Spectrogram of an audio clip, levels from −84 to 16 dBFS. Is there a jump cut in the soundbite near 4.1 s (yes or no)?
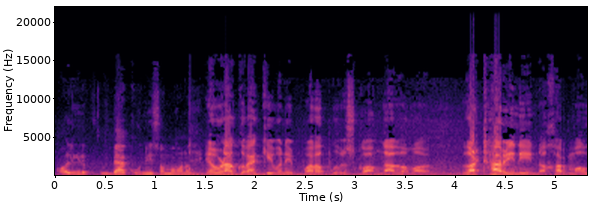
no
